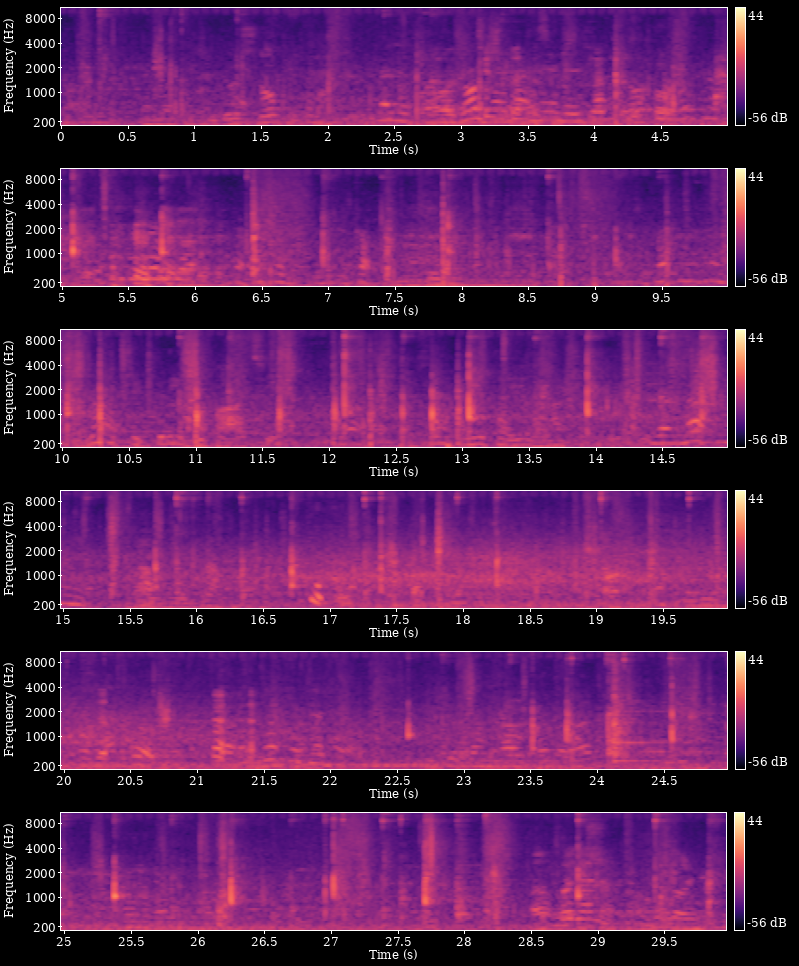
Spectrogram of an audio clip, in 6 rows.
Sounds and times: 4.2s playing ping-pong 11.0s
11.6s playing ping-pong 14.9s
15.6s playing ping-pong 20.8s
22.3s playing ping-pong 29.9s

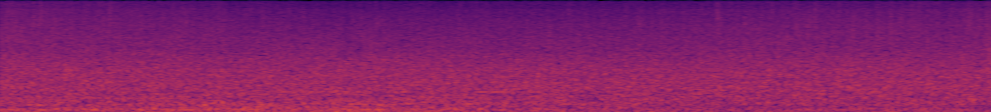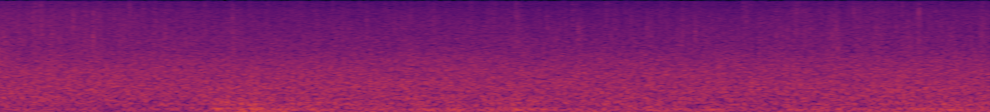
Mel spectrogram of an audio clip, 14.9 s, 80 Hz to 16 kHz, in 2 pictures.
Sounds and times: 0.0s Rain 14.8s

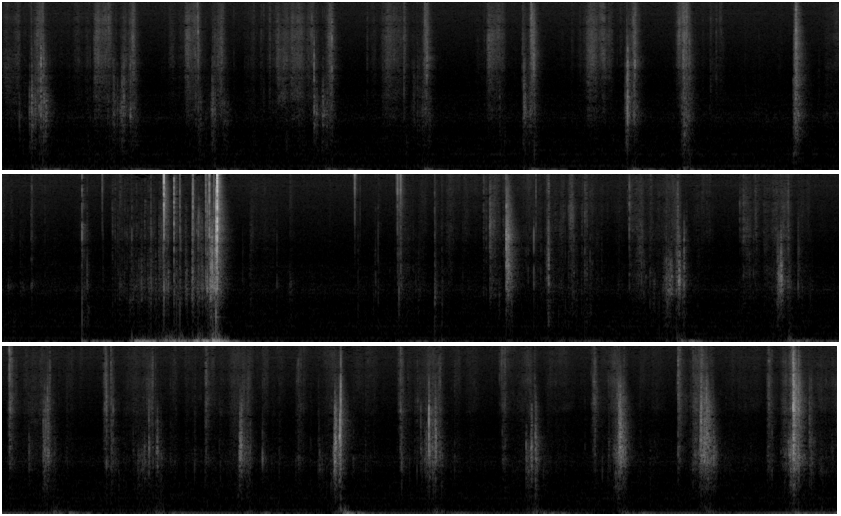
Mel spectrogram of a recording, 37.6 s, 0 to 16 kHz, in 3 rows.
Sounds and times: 0.0s book 6.6s
0.0s turning individual pages 6.6s
7.2s book 10.9s
7.2s turning individual pages 10.9s
11.8s turning individual pages 16.7s
17.8s turning individual pages 37.6s
18.1s book 37.6s

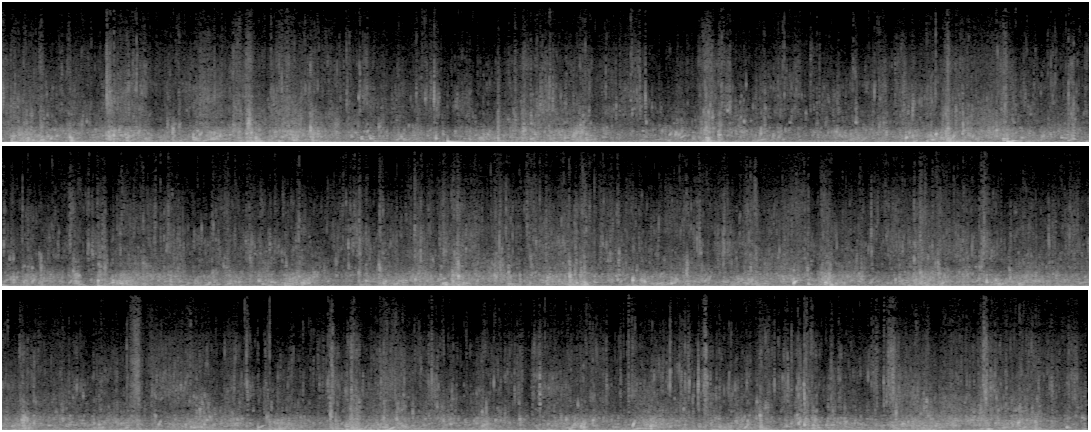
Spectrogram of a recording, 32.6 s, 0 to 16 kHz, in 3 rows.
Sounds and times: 0.0s oar working the water 32.6s

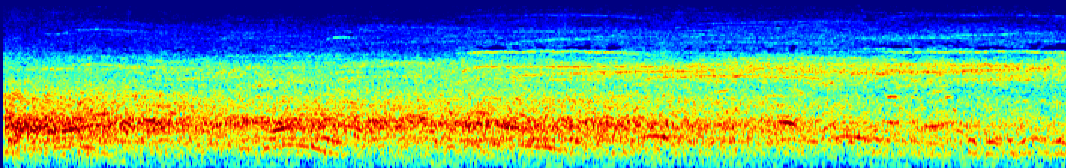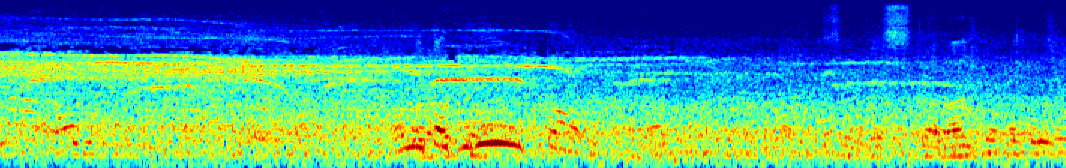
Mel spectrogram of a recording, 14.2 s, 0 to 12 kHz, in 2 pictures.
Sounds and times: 0.0s discontent people watching a football match 14.2s

